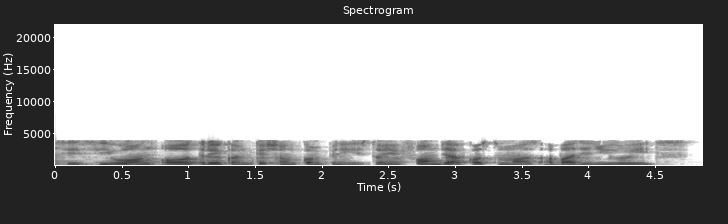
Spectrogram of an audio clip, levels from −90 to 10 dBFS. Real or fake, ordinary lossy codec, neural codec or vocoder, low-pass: real; AAC, 16 kbps; none; 7.2 kHz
